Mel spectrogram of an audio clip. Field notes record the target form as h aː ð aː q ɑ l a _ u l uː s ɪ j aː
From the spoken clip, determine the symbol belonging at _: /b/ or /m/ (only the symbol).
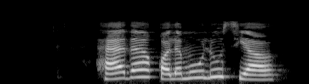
m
